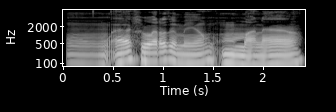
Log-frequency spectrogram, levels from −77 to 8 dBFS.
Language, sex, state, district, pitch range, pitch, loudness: Chakma, female, Tripura, Unakoti, 100-120 Hz, 105 Hz, -17 LUFS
